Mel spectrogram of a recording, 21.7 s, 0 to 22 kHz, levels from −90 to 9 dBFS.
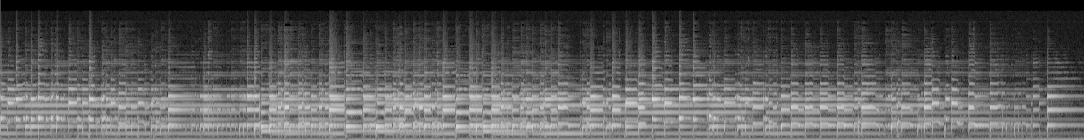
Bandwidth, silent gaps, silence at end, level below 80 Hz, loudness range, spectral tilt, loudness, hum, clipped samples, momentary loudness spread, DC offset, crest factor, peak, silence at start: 15 kHz; none; 0 s; -50 dBFS; 4 LU; -5.5 dB/octave; -14 LUFS; none; under 0.1%; 8 LU; 2%; 12 dB; -2 dBFS; 0 s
